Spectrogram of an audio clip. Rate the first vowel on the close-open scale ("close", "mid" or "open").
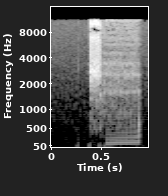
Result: open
